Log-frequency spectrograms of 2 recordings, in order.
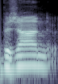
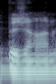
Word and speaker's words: Bijan Robinson: So what was it? Bijan, now it is Bijan Robinson, by the way, for anyone that doesn't know. I just want to make sure I pronounce that right.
